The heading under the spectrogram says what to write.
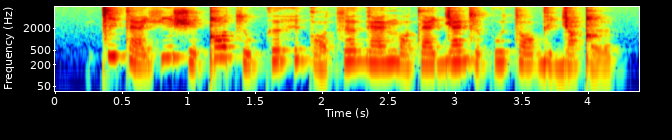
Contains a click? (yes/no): yes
